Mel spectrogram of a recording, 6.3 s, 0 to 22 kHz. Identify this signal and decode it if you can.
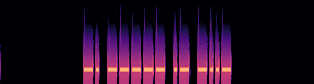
Morse code, heard as a keyed tone, about 20 wpm, 700 Hz. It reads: N0AX
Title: Easy Call Signs Repeated 2x - 20wpm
